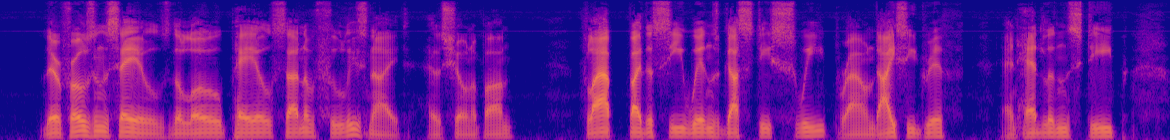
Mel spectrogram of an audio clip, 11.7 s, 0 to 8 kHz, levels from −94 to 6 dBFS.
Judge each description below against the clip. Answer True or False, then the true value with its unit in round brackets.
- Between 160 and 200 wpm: False (135 wpm)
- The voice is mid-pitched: False (85 Hz)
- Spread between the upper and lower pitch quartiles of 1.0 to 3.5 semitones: True (2.5 semitones)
